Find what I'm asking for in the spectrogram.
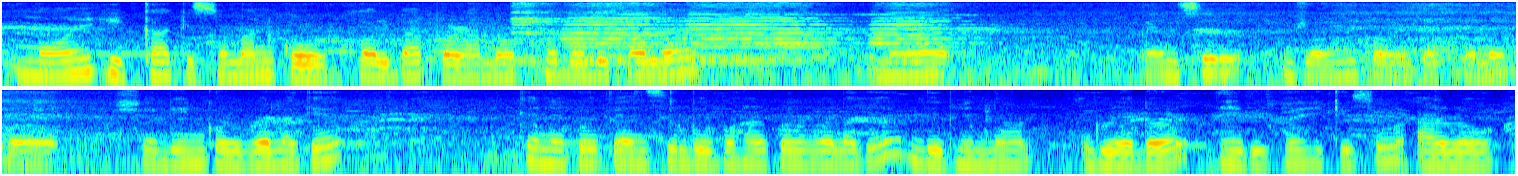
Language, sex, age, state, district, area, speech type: Assamese, female, 18-30, Assam, Jorhat, rural, spontaneous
